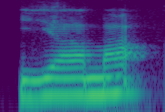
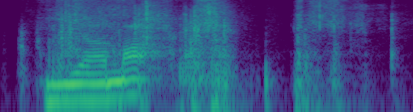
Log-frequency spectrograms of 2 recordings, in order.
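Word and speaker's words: 山: And a mountain, you pronounce it Yama. Yama. Yama.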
